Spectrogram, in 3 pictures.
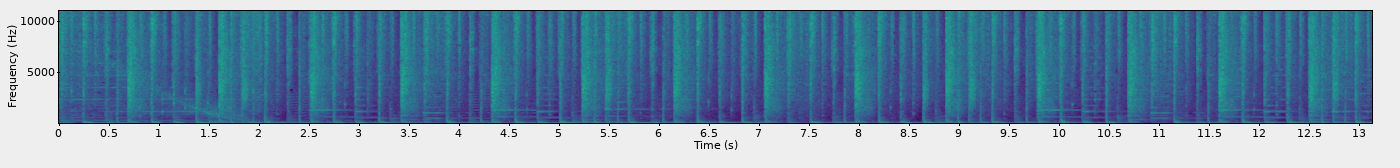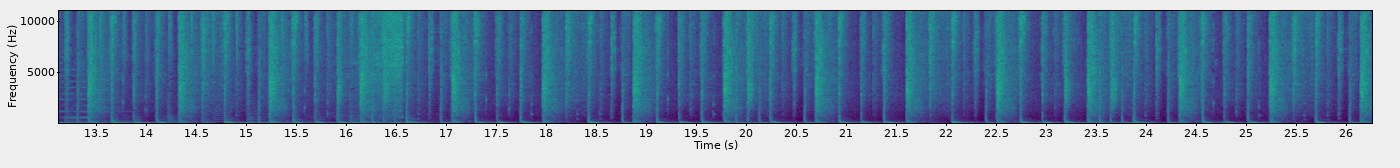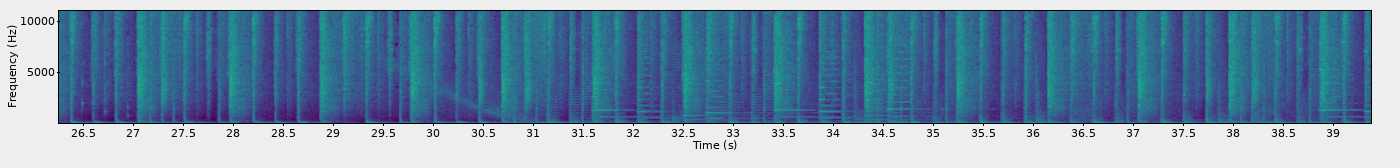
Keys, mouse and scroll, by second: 4.2 click, 7.1 click, 8.6 click, 10.8 click, 13.7 click, 18.3 click, 20.4 click, 23.1 click, 24.3 click, 26.4 click, 28.2 click, 31.7 click, 33.9 right click, 35.4 click.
